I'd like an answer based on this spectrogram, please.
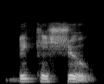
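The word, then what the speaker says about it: בִּקְשׁוּ: Here is the Hebrew verb bikeshu. You have beth, which is our B, short hirik, which is a dot under the beth, which is a short I sound, E.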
